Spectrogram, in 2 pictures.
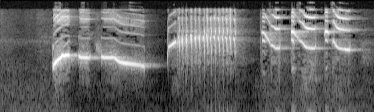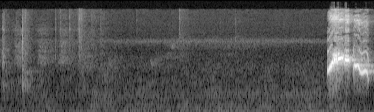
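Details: Settled orange-headed thrush used as a tutor singer: a clear falling whistle, a buzzy high rattle, a run of quick upward-flicked notes, silence, then another whistled phrase beginning.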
